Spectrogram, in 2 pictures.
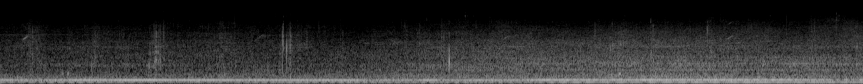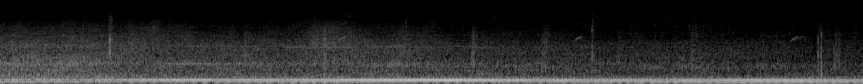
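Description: Motorboat engine running at a steady low hum, with no change in pitch.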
